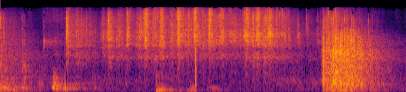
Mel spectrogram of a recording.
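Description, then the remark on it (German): A bucketful of dice rattles and clatters in a dense, crisp burst of many small clicks, building to a louder tumbling rush near the end, with no voices. “Wie gesagt, äh, Eimer voller Würfel.”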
